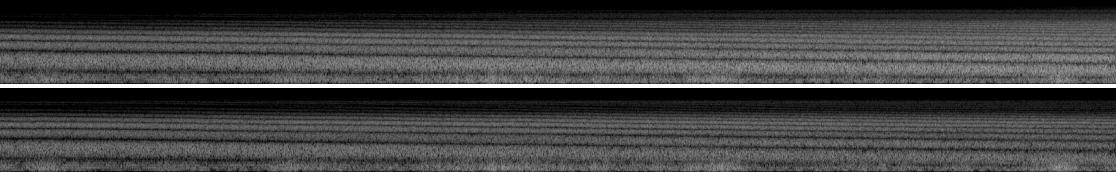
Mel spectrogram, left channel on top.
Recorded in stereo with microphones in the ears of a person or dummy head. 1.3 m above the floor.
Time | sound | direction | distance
0.0 | a drone | 5° left (ahead or behind) | ?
